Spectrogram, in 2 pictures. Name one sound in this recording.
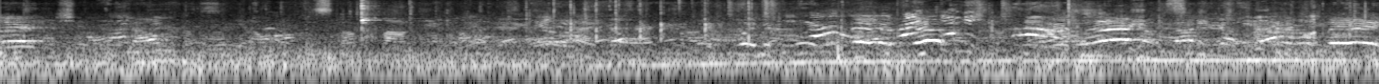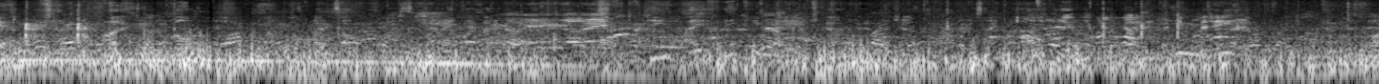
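Men talk and call out at a distance outdoors.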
